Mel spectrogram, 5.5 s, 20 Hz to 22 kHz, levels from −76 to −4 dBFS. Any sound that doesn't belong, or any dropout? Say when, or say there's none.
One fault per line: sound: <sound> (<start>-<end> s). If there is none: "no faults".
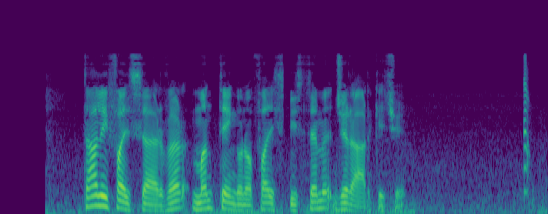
sound: dropout (2.8-2.9 s)
sound: chirp (5.2-5.3 s)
